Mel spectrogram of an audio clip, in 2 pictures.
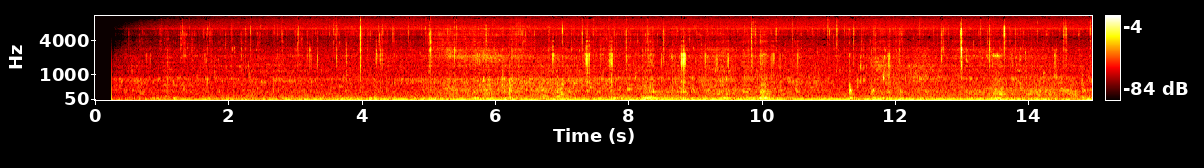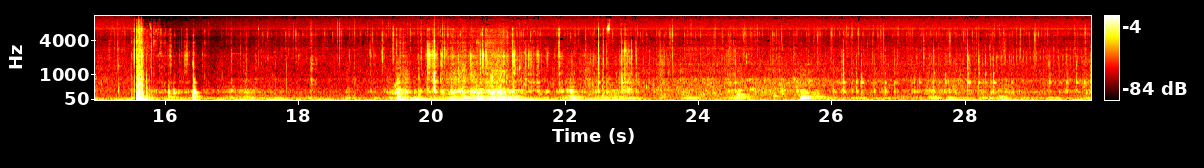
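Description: Underwater sound with a steady scatter of small clicks and crackles. About halfway through comes a single sharp crack, the wooden, rubber-band-powered Guépard 80 speargun firing its shaft, with a smaller knock just after. A few seconds later there is a burst of rushing, rumbling water noise.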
